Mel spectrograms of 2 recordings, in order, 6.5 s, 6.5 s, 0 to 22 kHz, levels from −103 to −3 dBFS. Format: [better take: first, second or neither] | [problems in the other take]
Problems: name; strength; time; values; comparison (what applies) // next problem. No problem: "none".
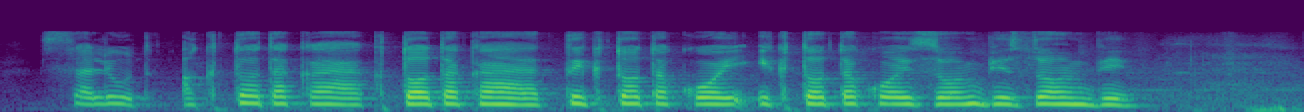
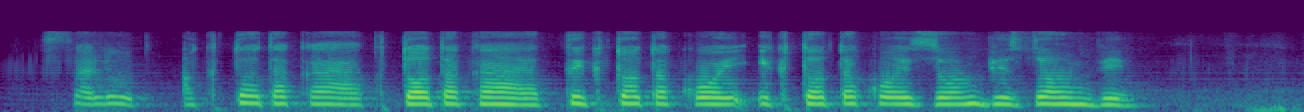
first | noise reduction (neural separator model SepFormer DNS4)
